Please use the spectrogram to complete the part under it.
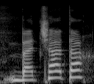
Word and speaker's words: bachata: C'est pas comme ça qu'on dit. – Comment on dit alors? – Vous êtes des prouveurs. – L'accent tonique est sur le deuxième A, je pense. – Bachata. – Ouais. Eh oui, bravo.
